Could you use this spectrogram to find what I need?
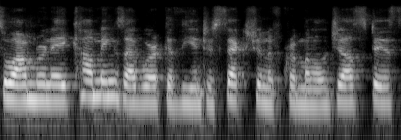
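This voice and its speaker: Fairly even intonation over a quiet background. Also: woman. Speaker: panel moderator. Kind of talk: introductions for a panel. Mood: warm, smiling. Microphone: video call.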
